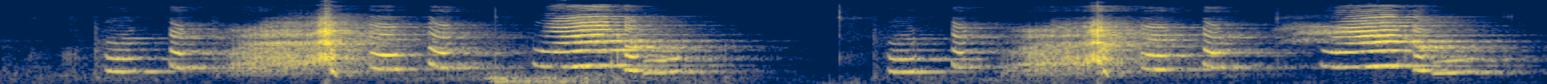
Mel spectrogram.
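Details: Indian ringneck parrot kept as a pet chatters non-stop at its mirror reflection: two long, nasal, speech-like phrases of stacked squawky syllables, split by a brief silence, in a small indoor room.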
